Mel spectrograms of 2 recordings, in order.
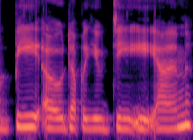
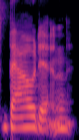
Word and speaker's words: Bowden: maiden name is uh b o wde n and I and we always pronounced it as Bowen but growing up people were like Bowden Boden like everything so so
